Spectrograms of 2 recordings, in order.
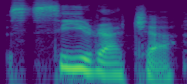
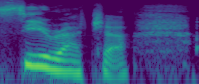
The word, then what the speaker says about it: sriracha: Andrew also says, by the way, I think sriracha is pronounced as sriracha. And I just said it the way that we said it at the start during our Thailand-Vietnam kerfuffle. But also because... Yeah, I think you're right. I have seen... So the founder of the company has confirmed this, that it is sriracha. I think that... Even now I'm saying it wrong. I think it's sriracha.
